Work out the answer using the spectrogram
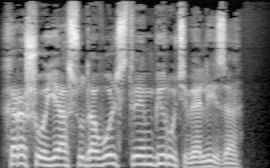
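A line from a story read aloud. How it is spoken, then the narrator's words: Quick, loud. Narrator (Russian): тотчас же громко прибавила она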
